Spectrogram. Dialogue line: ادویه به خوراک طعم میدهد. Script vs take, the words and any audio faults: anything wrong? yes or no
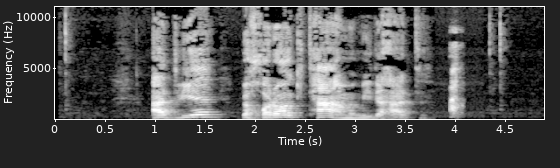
yes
